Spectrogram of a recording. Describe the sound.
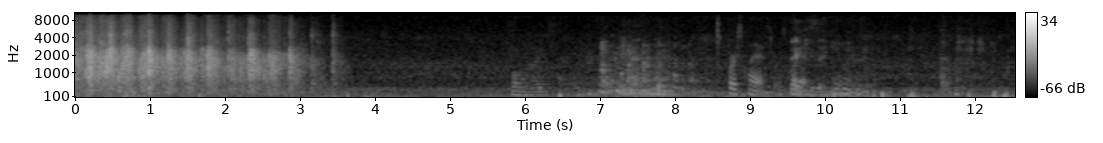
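A burst of audience applause for a woman being called up to speak, loud and dense with many hands clapping, lasts about three seconds and then dies away, leaving quieter murmuring and a voice speaking.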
